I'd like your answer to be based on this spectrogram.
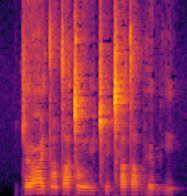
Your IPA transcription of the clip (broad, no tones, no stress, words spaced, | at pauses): cœʕitĩ tˤuǀɔ̃ ŋyǀʰyǀʰitˤa bʱøbʱi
